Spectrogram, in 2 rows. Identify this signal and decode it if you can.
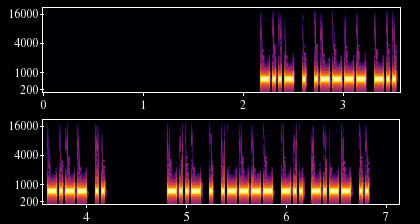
Morse code, heard as a keyed tone, about 40 wpm, 700 Hz. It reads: XE1DYI XE1DYI
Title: DXCC-100 Call Signs - 6 Characters - Repeated 3x - 40wpm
